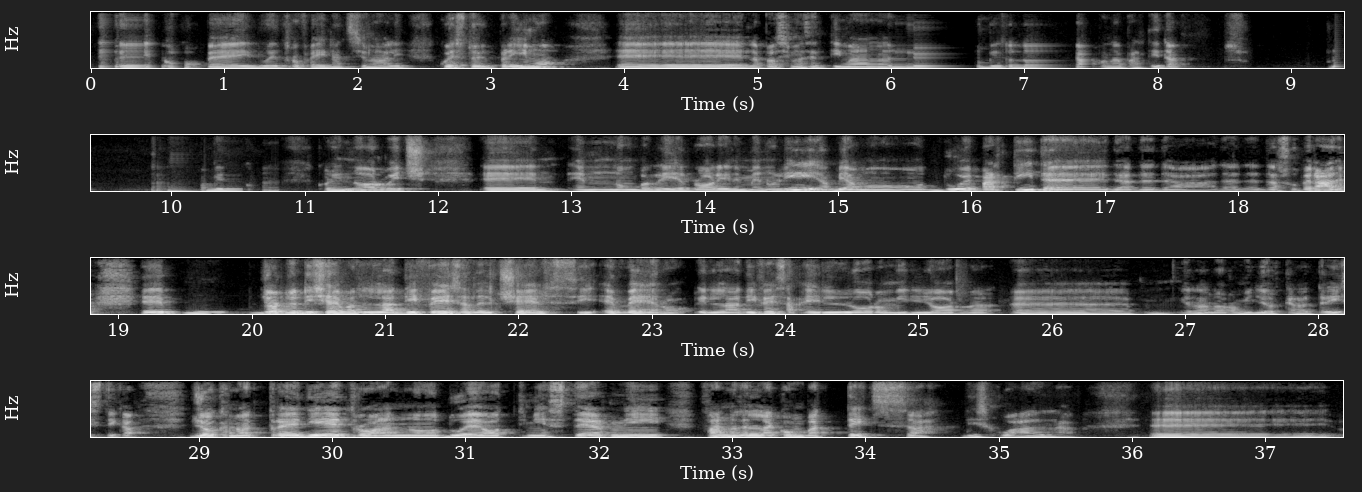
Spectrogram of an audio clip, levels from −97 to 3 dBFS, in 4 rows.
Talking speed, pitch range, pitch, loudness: 115 wpm, 115-140 Hz, 120 Hz, -21 LUFS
